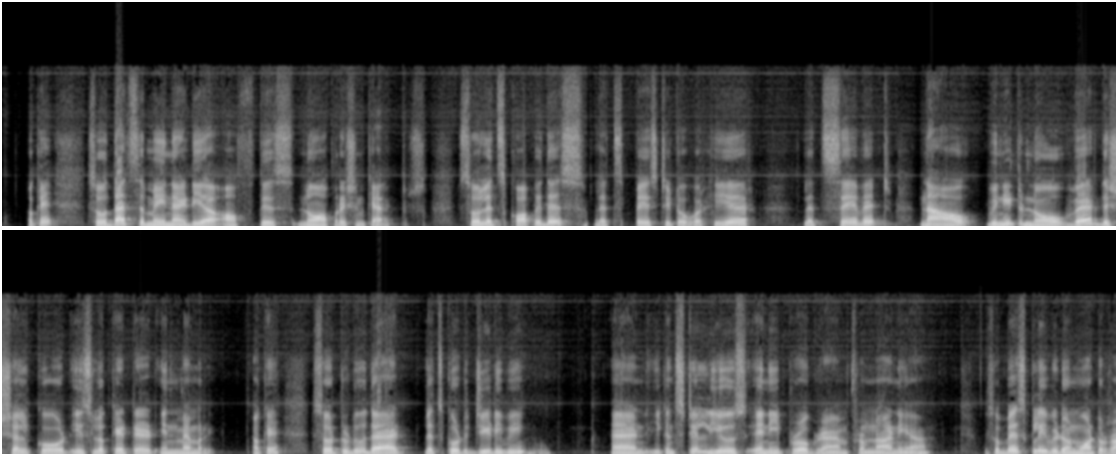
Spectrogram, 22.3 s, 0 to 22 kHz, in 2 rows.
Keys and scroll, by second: 5.1 ctrl+c, 6.9 ctrl+v, 8.4 Return, 14.2-15.6 typing, 16.8-19.6 typing, 20.9-21.3 typing.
